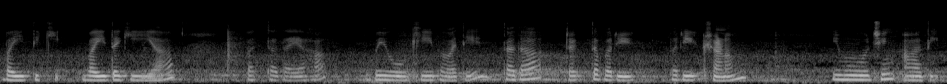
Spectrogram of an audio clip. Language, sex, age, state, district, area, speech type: Sanskrit, female, 18-30, Kerala, Thrissur, urban, spontaneous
